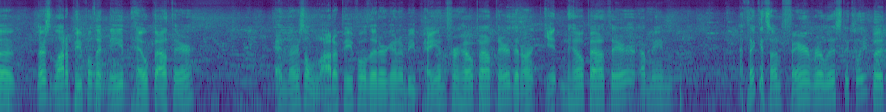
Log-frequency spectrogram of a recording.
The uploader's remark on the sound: Live from Brents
